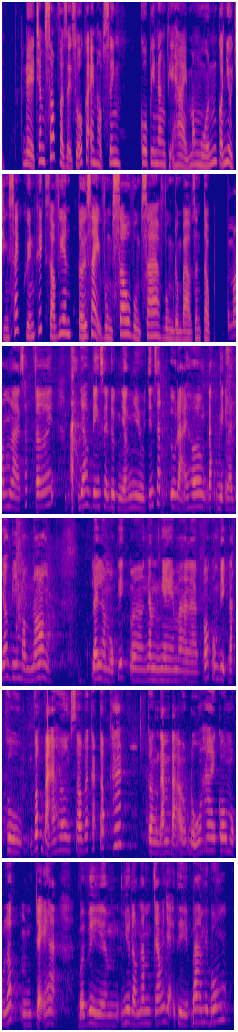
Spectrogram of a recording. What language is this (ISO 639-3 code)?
vie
